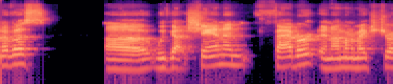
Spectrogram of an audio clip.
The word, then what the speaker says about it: Fabert: you here today so let's welcome in Shannon fabric and I want to be sure I'm saying that right am i pronouncing that last name correctly it's actually favorite plant okay got it favored really glad to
